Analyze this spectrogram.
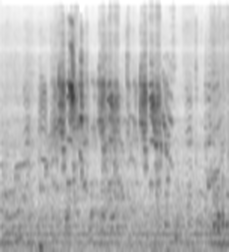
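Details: Budgerigars from a breeding pair kept at home, chattering in a dense run of rasping chirps that fades toward the end, with low background noise.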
